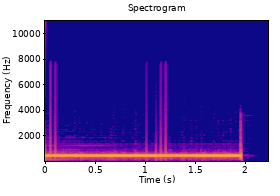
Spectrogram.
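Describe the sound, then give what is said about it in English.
A single steady telephone ringback tone hums for about two seconds on an outgoing call to the Saint-Sulpice Seminary in Old Montreal, with a few faint clicks over it, then cuts off abruptly into silence. “And they have a phone number, so I gave them a call.”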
